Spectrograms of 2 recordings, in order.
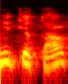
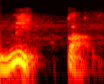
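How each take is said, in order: First: A short vowel is heard between k and t. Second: The k runs straight into t without a vowel. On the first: The speaker calls it wrong. "Bukan niketal" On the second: The speaker calls it right. "tapi niktal"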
